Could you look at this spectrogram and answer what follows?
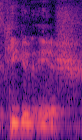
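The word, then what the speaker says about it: Keaganish: what's your Instagram is it Keegan it's keegan-ish what yep how do you say that keegan-ish how do you spell that spell my first name k-e-a-g-a-m-i-s-h okay I'll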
